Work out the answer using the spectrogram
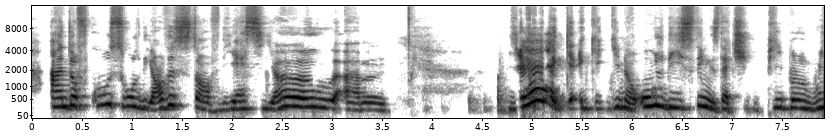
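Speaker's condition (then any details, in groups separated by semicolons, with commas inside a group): No condition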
